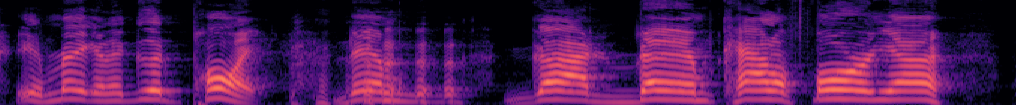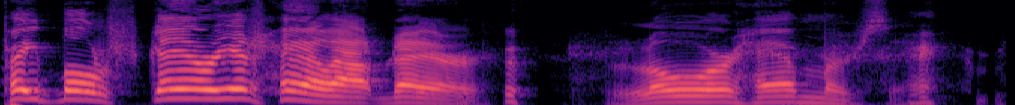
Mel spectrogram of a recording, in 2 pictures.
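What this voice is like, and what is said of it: Southern guy impression. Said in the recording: “That was a southern guy that hated California. That was an impression I just did”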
